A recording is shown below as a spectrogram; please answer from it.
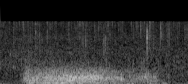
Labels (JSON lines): {"label": "biophony, growl", "recorder": "SoundTrap 500"}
